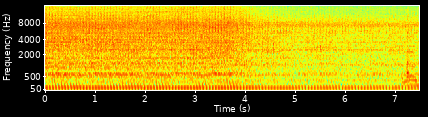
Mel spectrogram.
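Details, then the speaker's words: Honda PCX160 CBS scooter after one year of use, idling: even pulsing beat about three per second with a rough low rumble underneath; the owner thinks replacing a part might smooth it, cause unconfirmed. "bunyi gluduk-gluduk nya masih masih kasar ya kalau diganti mungkin udah halus"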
